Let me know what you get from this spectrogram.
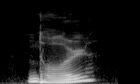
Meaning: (adjective) 1. funny, amusing 2. strange, weird, bizarre; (noun) 1. rascal, scoundrel 2. child, kid, lad
- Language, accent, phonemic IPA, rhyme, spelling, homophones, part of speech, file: French, France, /dʁol/, -ol, drôle, drôles, adjective / noun, Fr-drôle.ogg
